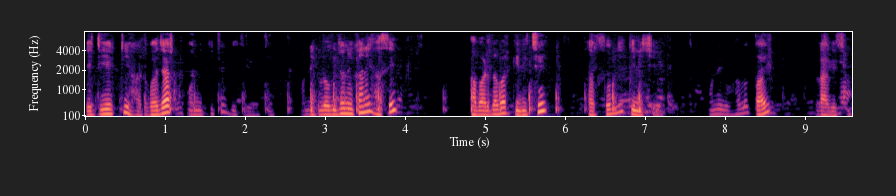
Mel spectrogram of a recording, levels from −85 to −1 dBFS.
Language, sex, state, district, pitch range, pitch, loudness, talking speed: Bengali, male, West Bengal, Purulia, 145-210 Hz, 165 Hz, -27 LUFS, 115 wpm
